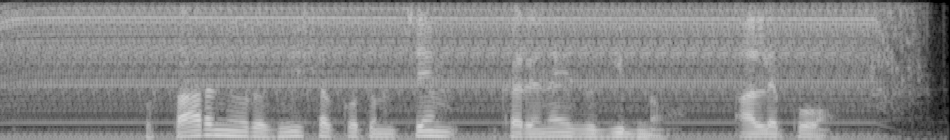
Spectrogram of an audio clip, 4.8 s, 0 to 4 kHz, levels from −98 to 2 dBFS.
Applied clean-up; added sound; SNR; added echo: none; Domestic sounds, home sounds; 4 dB; none.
